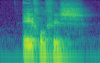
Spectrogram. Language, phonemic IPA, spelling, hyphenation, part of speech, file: Dutch, /ˈeː.ɣəlˌvɪs/, egelvis, egel‧vis, noun, Nl-egelvis.ogg
- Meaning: porcupinefish, any fish of the Diodontidae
